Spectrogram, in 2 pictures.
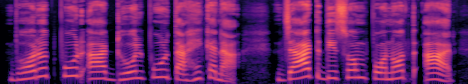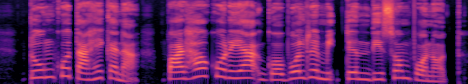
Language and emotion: Santali, neutral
